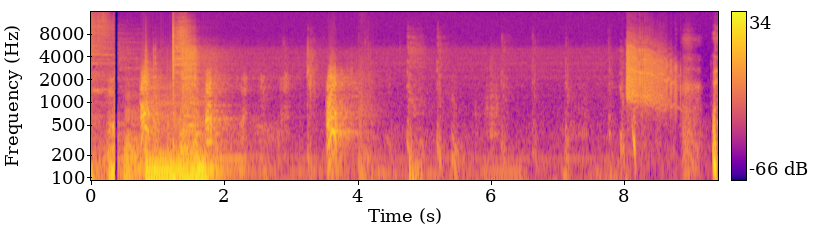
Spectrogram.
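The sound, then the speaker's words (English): Coughing at the end of a heavy song: several harsh, raspy bursts at irregular intervals, a loud heavy one early on, quieter hacks in between and a longer rough wheeze near the end, with no talking. “so the coughing at the end too that I like.”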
